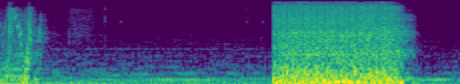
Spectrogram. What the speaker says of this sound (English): Now fire weapon.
